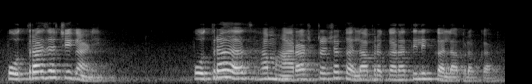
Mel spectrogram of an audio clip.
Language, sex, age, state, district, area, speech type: Marathi, female, 45-60, Maharashtra, Pune, urban, spontaneous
